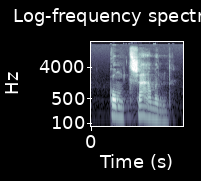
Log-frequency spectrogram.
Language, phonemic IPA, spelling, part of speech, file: Dutch, /ˈkɔmt ˈsamə(n)/, komt samen, verb, Nl-komt samen.ogg
- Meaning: inflection of samenkomen: 1. second/third-person singular present indicative 2. plural imperative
